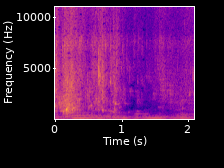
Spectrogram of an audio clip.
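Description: Bathwater splashing and trickling in a bathtub as a bath puff is worked over the shoulder, a few splashes early on fading to a quieter trickle.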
